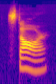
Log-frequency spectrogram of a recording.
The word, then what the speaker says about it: star: 나는 AR 이렇게 씁니다 S 바로 뒤에 t 와서 거상 디귿 럼 좀 세게 발음이 나죠 따라해 보세요 star star 좋습니다 같이 적어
